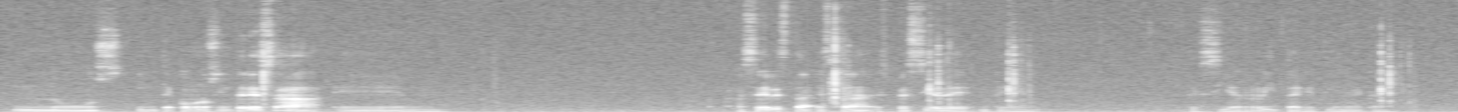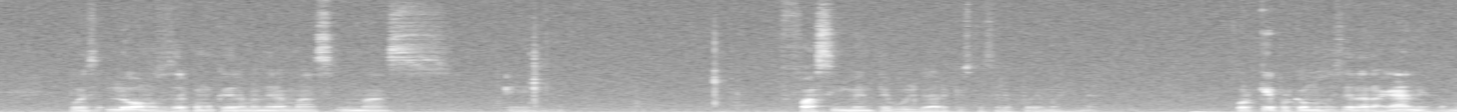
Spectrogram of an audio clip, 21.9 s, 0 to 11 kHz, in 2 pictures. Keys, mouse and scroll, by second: 1.7-3.5 shift+middle drag, 3.8 shift+scroll down 3, 6.1 alt+Tab, 6.9 alt+Tab, 7.9 click, 8.6 click, 10.4 alt+Tab, 14.6 a, 16.0 b, 16.6-20.1 drag, 21.7 x.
